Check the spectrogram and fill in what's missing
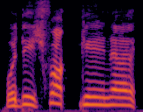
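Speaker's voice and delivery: hammed-up, drawn-out New York accent. Mock documentary on goombas over here, hammed-up New York accent. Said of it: "documentary in that accent".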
